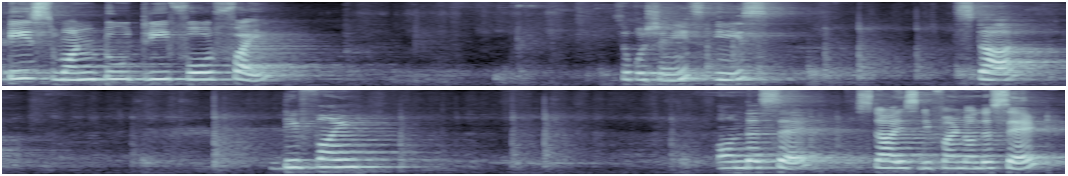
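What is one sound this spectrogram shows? A woman speaks clearly and slowly in a room with a slight echo.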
